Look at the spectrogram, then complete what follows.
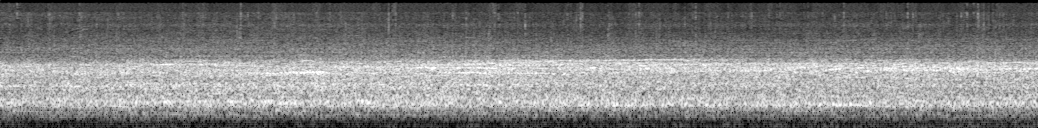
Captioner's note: audience cheering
